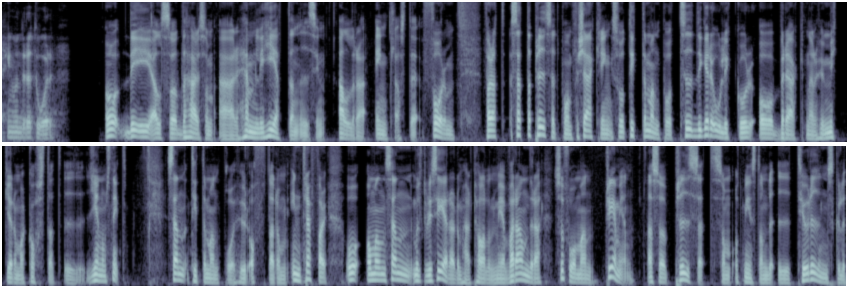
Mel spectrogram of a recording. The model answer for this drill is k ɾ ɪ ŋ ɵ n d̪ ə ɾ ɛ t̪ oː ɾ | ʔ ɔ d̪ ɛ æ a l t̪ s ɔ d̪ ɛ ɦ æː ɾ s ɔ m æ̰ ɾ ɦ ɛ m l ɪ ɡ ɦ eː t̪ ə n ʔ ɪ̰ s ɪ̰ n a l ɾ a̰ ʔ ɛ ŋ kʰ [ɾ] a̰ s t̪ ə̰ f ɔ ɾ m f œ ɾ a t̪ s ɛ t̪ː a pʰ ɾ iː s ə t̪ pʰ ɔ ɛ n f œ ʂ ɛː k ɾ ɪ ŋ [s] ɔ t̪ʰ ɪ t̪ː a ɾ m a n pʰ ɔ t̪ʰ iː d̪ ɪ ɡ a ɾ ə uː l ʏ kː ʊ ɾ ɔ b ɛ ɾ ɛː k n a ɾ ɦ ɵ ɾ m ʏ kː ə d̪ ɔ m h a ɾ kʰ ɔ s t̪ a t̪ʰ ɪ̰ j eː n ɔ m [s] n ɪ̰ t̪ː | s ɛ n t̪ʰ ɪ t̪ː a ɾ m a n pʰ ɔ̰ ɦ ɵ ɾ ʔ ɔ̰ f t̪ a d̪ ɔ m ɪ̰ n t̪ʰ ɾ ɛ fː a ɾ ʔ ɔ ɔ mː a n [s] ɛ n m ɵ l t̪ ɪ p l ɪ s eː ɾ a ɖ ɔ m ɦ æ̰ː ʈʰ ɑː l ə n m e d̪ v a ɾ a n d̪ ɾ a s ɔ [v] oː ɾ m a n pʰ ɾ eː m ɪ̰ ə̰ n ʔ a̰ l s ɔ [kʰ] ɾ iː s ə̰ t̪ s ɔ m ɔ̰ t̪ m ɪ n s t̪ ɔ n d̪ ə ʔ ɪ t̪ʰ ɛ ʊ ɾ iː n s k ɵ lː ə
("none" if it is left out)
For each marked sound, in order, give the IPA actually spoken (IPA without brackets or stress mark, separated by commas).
l, s, s, s, f, pʰ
